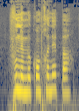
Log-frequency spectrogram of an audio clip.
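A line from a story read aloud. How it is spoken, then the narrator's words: Sighing duckling. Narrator (French): soupirait le caneton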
